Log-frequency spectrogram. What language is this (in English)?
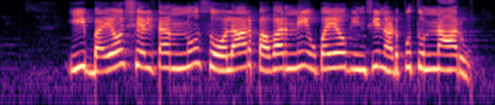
Telugu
